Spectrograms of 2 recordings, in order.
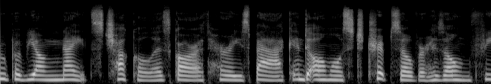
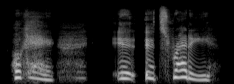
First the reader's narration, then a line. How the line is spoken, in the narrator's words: he says breathlessly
